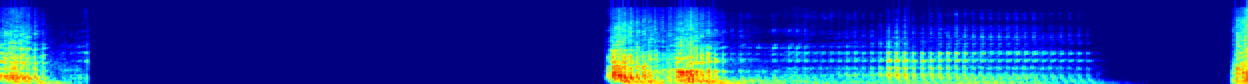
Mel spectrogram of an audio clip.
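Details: Lion vocalizing with a harsh, deep roar of about two and a half seconds, opening with two sharp grunting pulses and fading through a rough, growling tail, with brief fragments at the start and end and silence between.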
